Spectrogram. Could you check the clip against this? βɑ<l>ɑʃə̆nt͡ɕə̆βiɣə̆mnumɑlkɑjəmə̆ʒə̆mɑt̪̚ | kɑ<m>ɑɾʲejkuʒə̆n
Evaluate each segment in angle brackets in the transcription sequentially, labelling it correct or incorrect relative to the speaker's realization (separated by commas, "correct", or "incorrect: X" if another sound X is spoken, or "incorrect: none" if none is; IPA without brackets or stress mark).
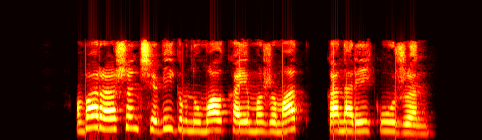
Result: incorrect: ɾ, incorrect: n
